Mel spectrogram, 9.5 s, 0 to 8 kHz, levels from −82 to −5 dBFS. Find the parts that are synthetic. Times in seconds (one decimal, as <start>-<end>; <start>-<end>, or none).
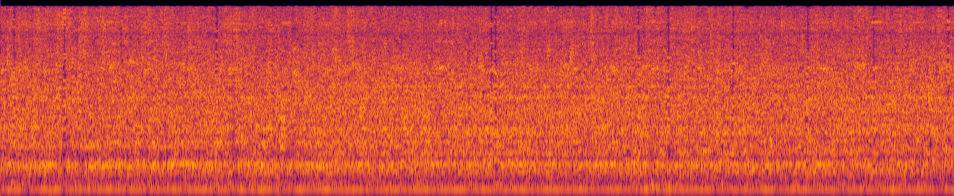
none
